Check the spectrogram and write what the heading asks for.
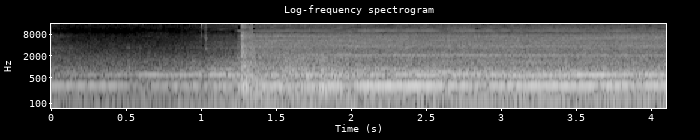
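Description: Electric motor of a Norwood portable sawmill's add-on power drive running with a steady whine. About a second in there is a click and it grows louder and fuller, then holds steady.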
